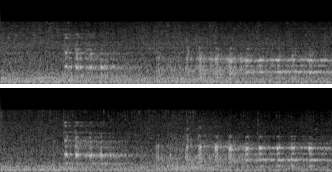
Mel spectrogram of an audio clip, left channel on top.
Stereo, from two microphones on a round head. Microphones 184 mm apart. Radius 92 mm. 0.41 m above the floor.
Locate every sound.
0.6 s laughter: 30° right (ahead or behind), 3.5 m; by 3.2 s 55° right (ahead or behind), 4 m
